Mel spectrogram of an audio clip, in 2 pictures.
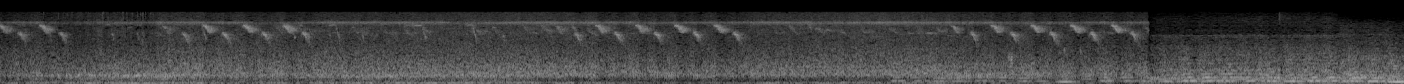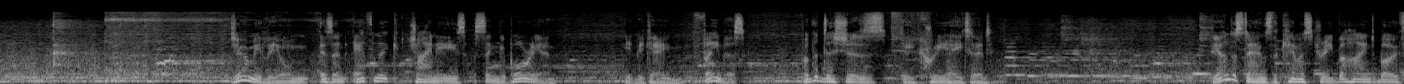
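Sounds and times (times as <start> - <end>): high-pitched insect buzz: 0.0 - 11.5
songbird whistling downward notes: 8.1 - 11.5.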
